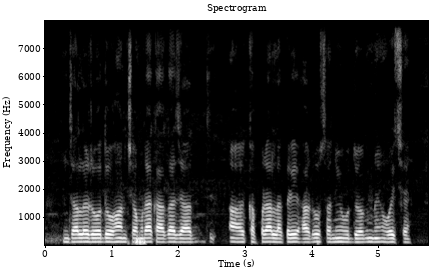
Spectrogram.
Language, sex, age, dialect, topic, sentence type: Maithili, male, 18-24, Angika, agriculture, statement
